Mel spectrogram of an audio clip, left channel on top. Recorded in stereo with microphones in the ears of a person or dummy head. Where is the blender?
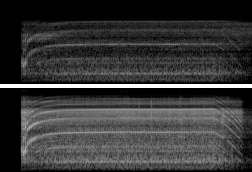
65° right (ahead or behind), 0.9 m.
